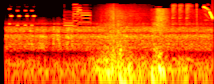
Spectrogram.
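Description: Animated logo intro sound effects: four quick high electronic beeps, then a steady rushing noise with two deep booms about a second in.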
